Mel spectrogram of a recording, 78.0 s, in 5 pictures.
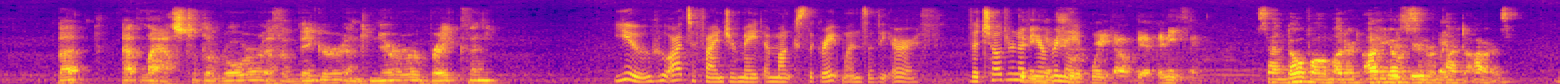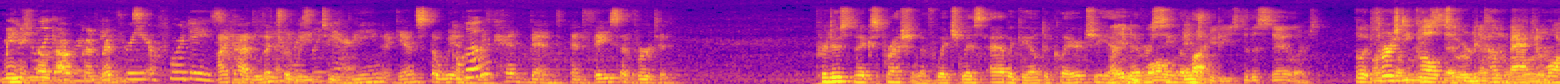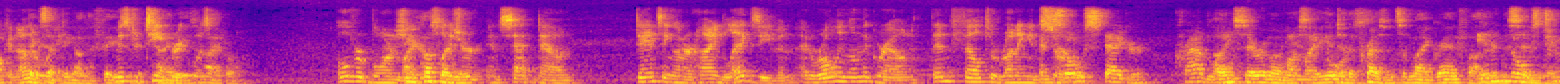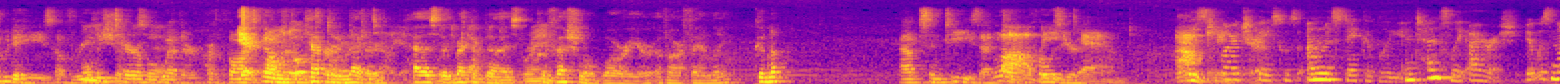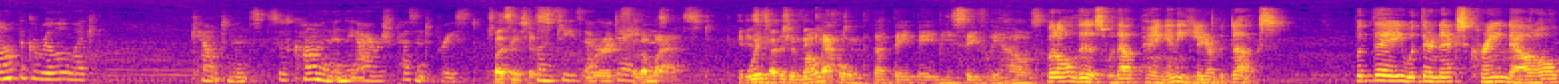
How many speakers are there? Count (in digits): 9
